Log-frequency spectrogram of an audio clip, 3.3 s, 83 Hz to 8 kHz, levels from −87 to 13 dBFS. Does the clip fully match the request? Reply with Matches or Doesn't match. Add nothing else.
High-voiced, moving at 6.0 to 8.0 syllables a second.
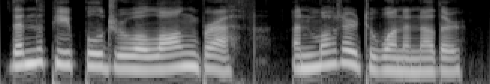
Matches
